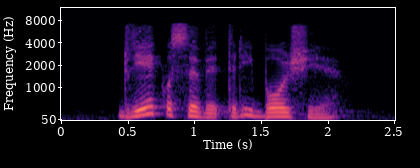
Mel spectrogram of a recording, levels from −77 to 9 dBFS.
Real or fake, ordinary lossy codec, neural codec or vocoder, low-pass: fake; MP3, 96 kbps; codec, 16 kHz, 0.5 kbps, X-Codec, HuBERT features, trained on LibriSpeech; 7.2 kHz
